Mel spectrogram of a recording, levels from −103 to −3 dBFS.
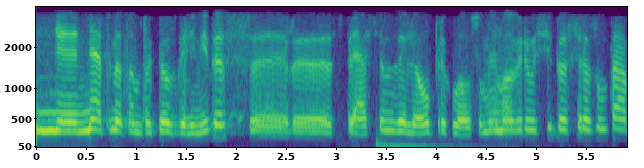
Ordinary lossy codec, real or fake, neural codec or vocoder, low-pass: MP3, 32 kbps; real; none; 3.6 kHz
